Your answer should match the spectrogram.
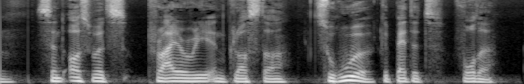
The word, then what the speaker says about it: Gloucester: Ich hab's, ich hab's, ich hab's gerade auch äh, falsch ausgesprochen, ist natürlich Gloucester, ja, also.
